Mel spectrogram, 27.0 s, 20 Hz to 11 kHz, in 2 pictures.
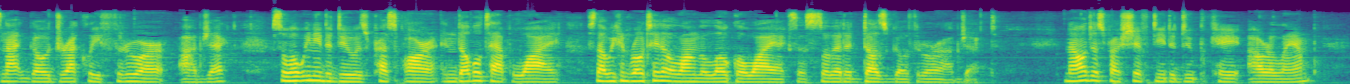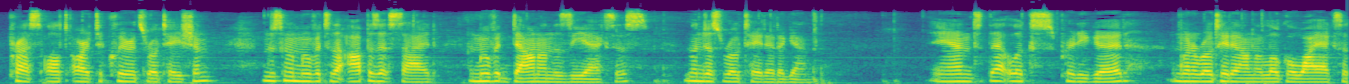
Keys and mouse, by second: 4.0 r, 8.0-10.1 middle drag, 11.4 shift+d, 14.3 alt+r, 15.1 KP_7, 17.9 KP_1, 20.2 r, 21.8 KP_7, 22.5 r, 24.0-24.8 middle drag, 25.8 r.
